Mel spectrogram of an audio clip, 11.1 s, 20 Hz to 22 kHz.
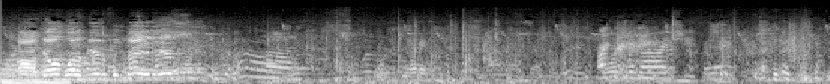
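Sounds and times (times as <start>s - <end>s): faint voices: 0.0s - 11.0s
low background noise: 0.0s - 11.0s.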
